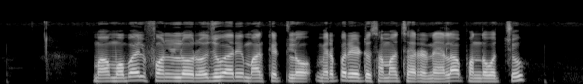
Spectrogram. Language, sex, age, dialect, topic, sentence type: Telugu, male, 25-30, Central/Coastal, agriculture, question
